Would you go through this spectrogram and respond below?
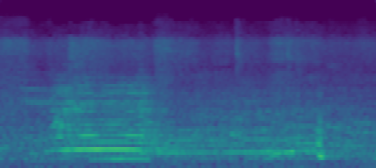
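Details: A large cow or bull at an Indonesian cattle market during unloading; one loud, sustained moo held steady for about a second, then a lower trailing groan, with crowd noise and a sharp bang near the end.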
